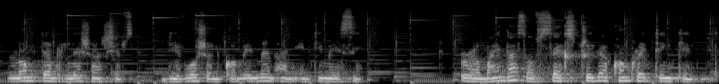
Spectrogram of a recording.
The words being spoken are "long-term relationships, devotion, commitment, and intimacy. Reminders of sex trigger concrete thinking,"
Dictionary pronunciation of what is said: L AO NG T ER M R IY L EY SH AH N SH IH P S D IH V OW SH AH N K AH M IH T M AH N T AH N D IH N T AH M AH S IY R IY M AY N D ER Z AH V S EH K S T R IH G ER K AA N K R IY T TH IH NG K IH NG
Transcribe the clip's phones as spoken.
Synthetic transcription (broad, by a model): L AO NG T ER M R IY L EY SH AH N SH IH P S D IH V OW SH AH N K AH M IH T M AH N T AH N D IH N T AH M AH S IY R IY M AY N D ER S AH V S EH K S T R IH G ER K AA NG K R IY T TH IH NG K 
